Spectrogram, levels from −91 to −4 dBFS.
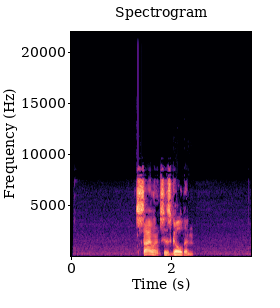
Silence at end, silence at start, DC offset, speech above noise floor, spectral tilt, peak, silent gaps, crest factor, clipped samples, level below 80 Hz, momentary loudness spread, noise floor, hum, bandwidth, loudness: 1.2 s; 1.3 s; under 0.1%; 37 dB; -2 dB/octave; 0 dBFS; none; 18 dB; under 0.1%; -60 dBFS; 12 LU; -52 dBFS; none; 9.4 kHz; -13 LUFS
